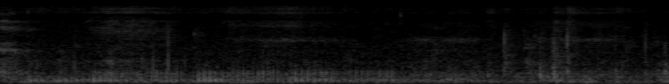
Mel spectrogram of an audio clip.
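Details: Siamese cat Meimei purring while receiving her light spanking and armpit rubs, a low, steady rumbling drone that runs unbroken through the whole stretch, with a playful kitten, Gato, interrupting nearby.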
